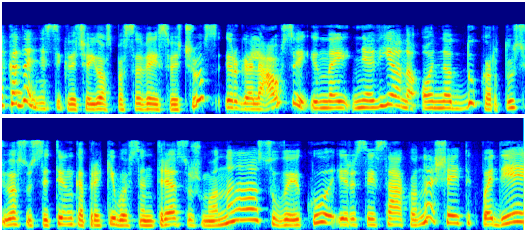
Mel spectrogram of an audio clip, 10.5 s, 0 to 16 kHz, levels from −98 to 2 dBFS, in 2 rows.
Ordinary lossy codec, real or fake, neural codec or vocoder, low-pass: MP3, 48 kbps; real; none; 7.2 kHz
